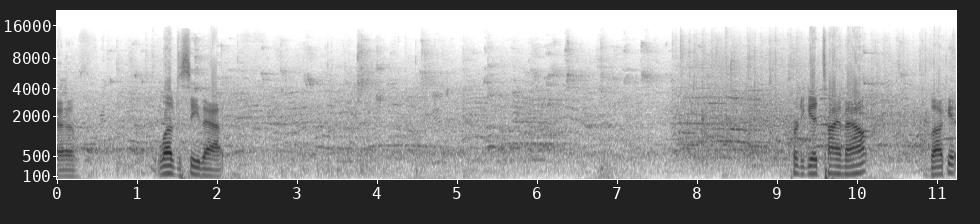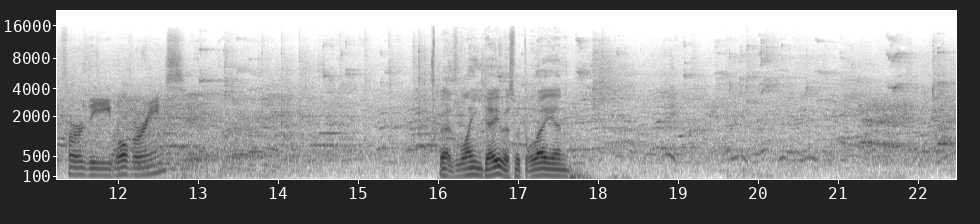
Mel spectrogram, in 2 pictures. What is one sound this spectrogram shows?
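A crowd murmurs and cheers in a large echoing gym.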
